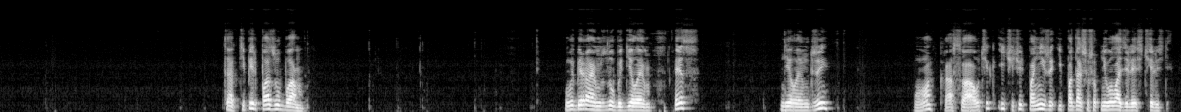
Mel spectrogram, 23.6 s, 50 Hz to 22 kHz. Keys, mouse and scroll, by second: 4.7-6.0 middle drag, 6.2 scroll up 1, 6.4-7.5 middle drag, 8.0 middle click, 9.5 click, 10.6-12.1 middle drag, 13.2 s, 14.5 click, 15.6 g, 17.2-19.1 middle drag, 19.4 g, 22.5-23.6 middle drag.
